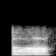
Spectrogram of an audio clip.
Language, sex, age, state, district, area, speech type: Bodo, male, 30-45, Assam, Baksa, urban, conversation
